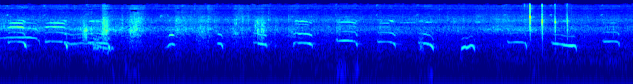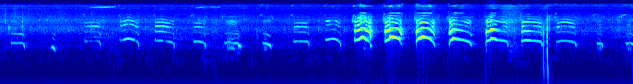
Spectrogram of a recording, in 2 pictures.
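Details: German Shepherd puppies giving repeated thin, high whining yelps, several per second, overlapping and growing louder toward the end as more pups join in.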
